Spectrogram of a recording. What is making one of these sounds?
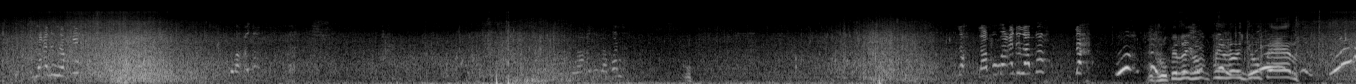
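A young boy splashes through shallow water.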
